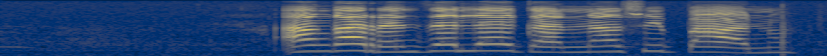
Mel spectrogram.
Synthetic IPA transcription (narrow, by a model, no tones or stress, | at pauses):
aŋɡar̤ɛnd͡zɛlɛkanaʂipaːnu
